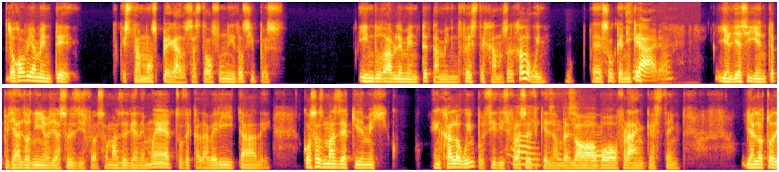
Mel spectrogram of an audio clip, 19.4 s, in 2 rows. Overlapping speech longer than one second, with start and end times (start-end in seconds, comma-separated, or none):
16.1-17.4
